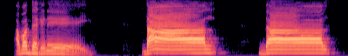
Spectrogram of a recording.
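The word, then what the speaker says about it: د: এই যে জিব্বার আগা, এই দুই দাঁতের গোড়ায় লাগাবো। ঠিক আছে? আগায় না, আগায় হলে এরকম, আর গোড়ায় কি? ঠিক আছে, গোড়ায় লাগিয়ে 1 2 3 আলিফ টেনে উচ্চারণ করব।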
